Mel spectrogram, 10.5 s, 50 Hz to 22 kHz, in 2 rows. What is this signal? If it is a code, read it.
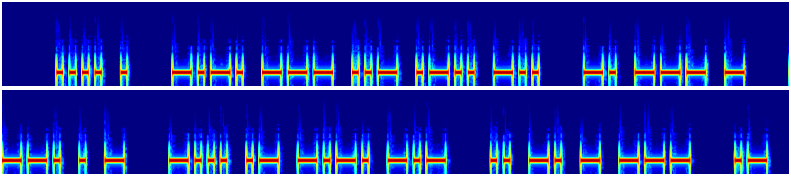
Morse code, heard as a keyed tone, about 28 wpm, 700 Hz. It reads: HE COULD NOT GET BACK INTO A
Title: Sentences from Top 1100 Words 28wpm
